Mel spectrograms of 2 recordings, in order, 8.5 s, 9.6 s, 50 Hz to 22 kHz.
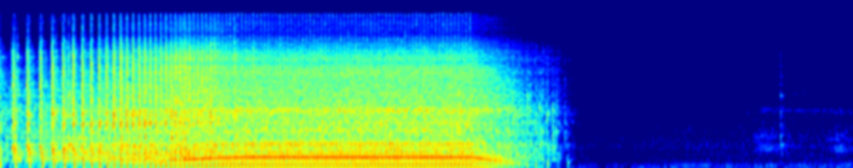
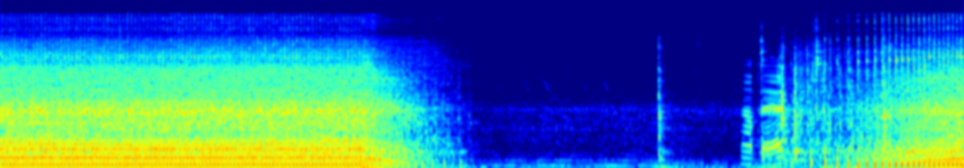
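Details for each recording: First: Yard Machines 20" P510 push mower with Powermore engine, sold as non-running, starts after three primes into a hard, fast knock near four beats a second, then dies; sounds like rod knock, oil smell, cause unconfirmed. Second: MTD Yard Machines 20-inch push mower with Powermore engine, bought as a non-runner, after adding oil: runs smoothly with an even beat and no knock, shuts off, then restarts and winds up cleanly. Sounds healthy.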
